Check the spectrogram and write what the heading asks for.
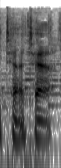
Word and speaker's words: Tintin: You know, I don't actually know if they say it differently, stylized-wise, but in terms of French pronunciation, it should be Tintin.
